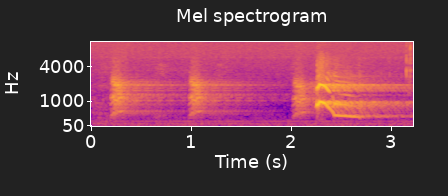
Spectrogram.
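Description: Dogs barking in the 1998 Metal Gear Solid video game: three separate single barks about a second apart, the last louder with a falling yelp-like tail, over a low steady game hum.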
